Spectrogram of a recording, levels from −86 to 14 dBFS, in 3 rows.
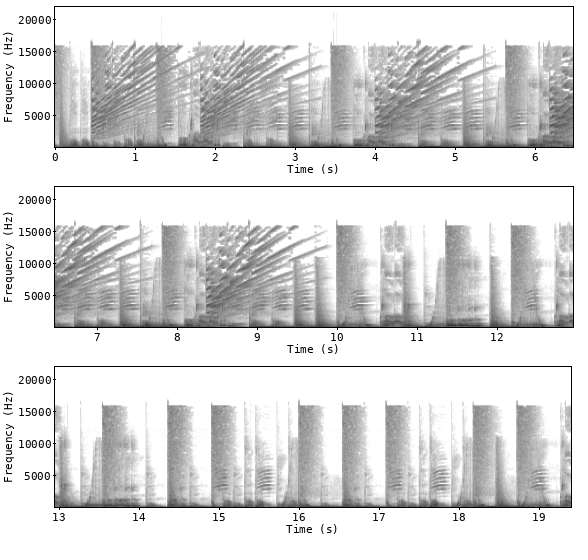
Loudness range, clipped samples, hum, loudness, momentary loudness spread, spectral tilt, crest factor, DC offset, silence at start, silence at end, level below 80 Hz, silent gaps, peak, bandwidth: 4 LU; under 0.1%; none; -18 LUFS; 7 LU; -5 dB/octave; 12 dB; under 0.1%; 0 s; 0 s; -14 dBFS; none; 0 dBFS; 16.5 kHz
